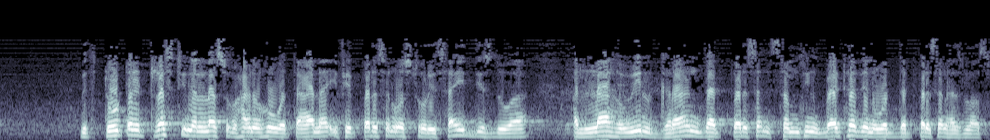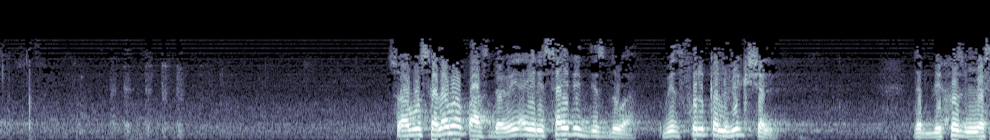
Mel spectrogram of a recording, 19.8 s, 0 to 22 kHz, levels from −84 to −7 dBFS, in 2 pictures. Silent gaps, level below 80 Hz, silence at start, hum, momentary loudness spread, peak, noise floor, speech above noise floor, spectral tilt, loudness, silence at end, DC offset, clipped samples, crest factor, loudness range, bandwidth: none; -48 dBFS; 0.8 s; none; 8 LU; -2 dBFS; -42 dBFS; 31 dB; -6 dB/octave; -12 LUFS; 0 s; under 0.1%; under 0.1%; 12 dB; 6 LU; 7.2 kHz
